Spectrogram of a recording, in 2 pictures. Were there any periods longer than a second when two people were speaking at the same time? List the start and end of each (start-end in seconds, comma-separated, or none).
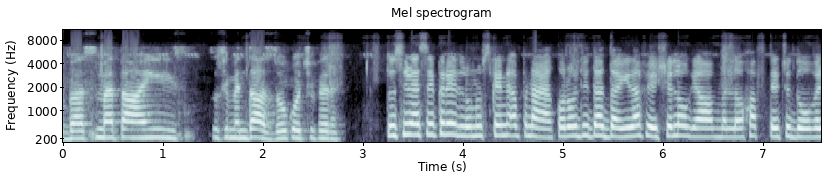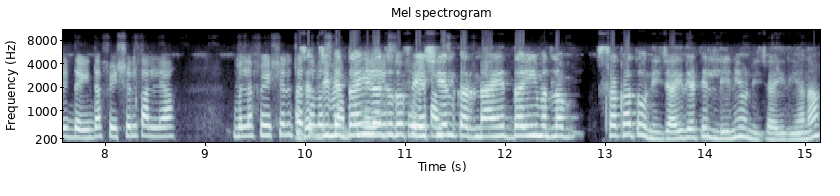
9.9-11.5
